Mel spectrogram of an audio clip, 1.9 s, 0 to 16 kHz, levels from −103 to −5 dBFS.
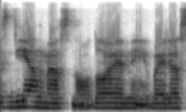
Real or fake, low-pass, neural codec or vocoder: real; 14.4 kHz; none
